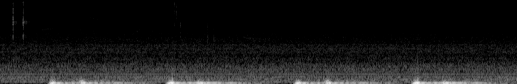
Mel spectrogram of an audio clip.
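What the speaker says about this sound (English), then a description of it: "His heartbeat's kind of freaking me out." Cat's heartbeat in a horror video game: four slow, evenly spaced, loud low double thumps, each followed by a brief throbbing decay, with no talk.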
